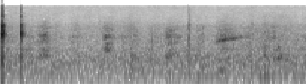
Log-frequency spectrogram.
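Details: Alfie the whippet playing with kelpie puppies on a friend's farm; two sharp high yelps open the moment, followed by soft breathy whines and panting puffs over a quiet background.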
